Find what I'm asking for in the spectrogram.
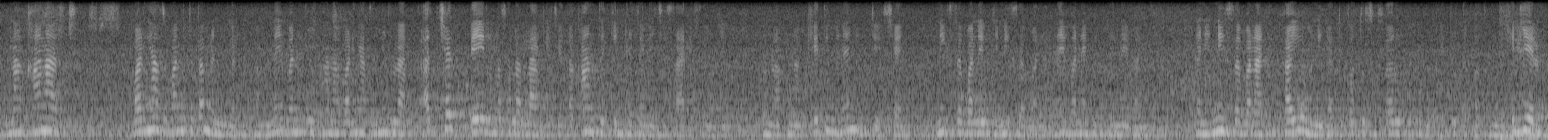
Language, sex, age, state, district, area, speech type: Maithili, female, 30-45, Bihar, Supaul, rural, spontaneous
